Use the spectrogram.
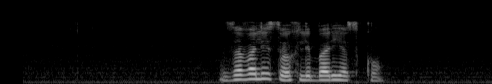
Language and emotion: Russian, angry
